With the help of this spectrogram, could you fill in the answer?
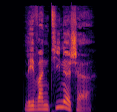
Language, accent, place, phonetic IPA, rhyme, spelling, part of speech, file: German, Germany, Berlin, [levanˈtiːnɪʃɐ], -iːnɪʃɐ, levantinischer, adjective, De-levantinischer.ogg
- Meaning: inflection of levantinisch: 1. strong/mixed nominative masculine singular 2. strong genitive/dative feminine singular 3. strong genitive plural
